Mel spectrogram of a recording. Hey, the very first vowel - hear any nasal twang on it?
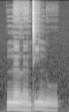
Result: yes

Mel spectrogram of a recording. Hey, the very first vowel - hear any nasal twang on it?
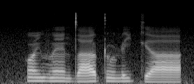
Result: yes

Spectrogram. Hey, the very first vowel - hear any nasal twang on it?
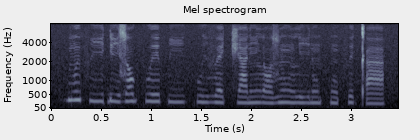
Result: yes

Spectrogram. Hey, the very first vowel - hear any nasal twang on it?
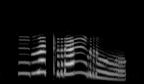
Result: no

